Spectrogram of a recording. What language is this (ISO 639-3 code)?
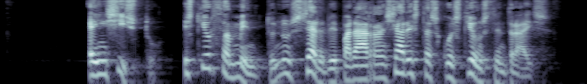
glg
